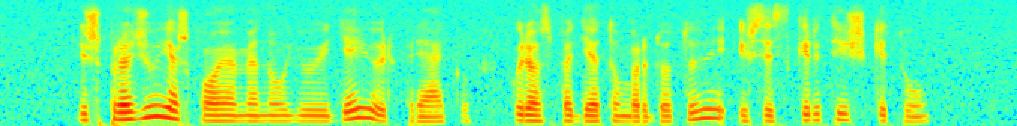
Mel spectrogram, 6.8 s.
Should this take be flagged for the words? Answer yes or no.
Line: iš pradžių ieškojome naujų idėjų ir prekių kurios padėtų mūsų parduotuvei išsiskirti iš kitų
yes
